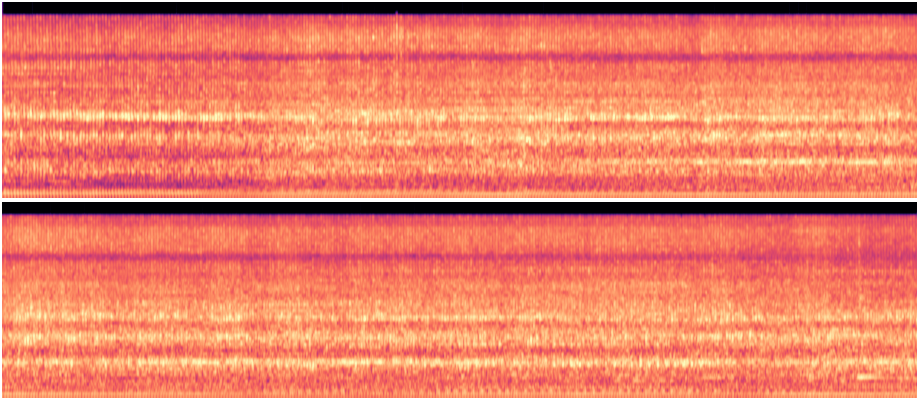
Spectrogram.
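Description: Swaraj tractor's diesel engine running steadily at an even pitch while it pulls a tine cultivator through the soil.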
